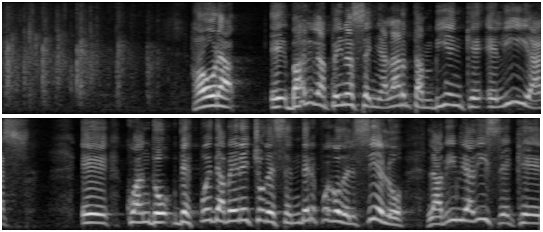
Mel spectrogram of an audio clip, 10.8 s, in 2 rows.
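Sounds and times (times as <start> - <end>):
audience applause: 0.0 - 1.6
speech: 1.9 - 10.7.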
